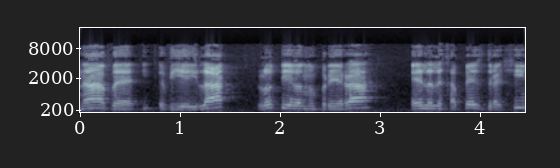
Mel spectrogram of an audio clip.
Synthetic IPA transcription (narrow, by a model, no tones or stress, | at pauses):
navvejeila | lo̞t̪ijelanubɾeɾa | elale̞χapesd̪ɾaχi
